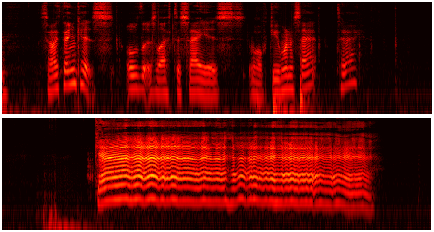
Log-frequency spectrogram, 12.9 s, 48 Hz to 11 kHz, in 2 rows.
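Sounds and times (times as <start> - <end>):
speech: 0.0 - 5.4, 7.8 - 11.5
soft breath: 6.5 - 7.6
person imitating a goat bleating: 7.8 - 12.1.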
